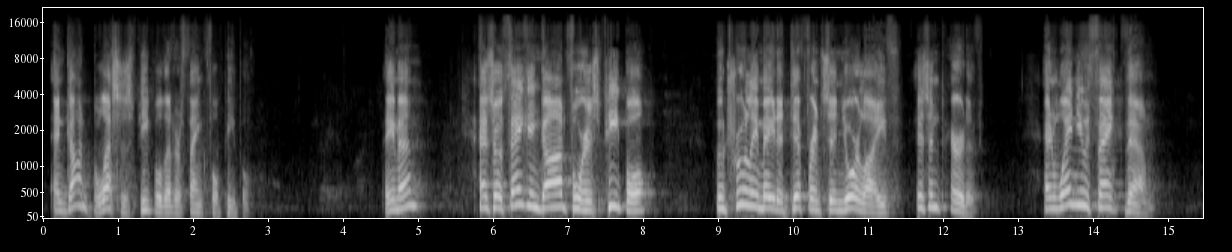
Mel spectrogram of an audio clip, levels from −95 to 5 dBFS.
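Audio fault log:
0.89 to 13.53 s, lost packet rebuilt from error correction: packets went missing at 0.89–1.07 s (before "people that are thankful"), 7.25–7.63 s, 9.11–9.21 s (before "made a"), 10.23–10.41 s, 11.37 s and 13.51 s (before "when you thank"). Each was replaced by the low-bitrate copy carried in the next packet, so there is no gap. The rebuilt stretches run 20 to 200 ms, which fits 20 ms packets, and sound rougher and noisier.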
